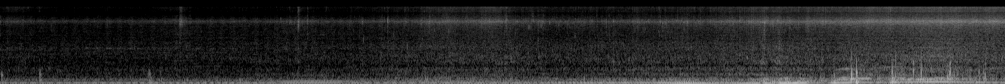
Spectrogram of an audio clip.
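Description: UAZ Patriot SUV wading through a stream, its engine pulling steadily under load and growing louder from about the middle, with water churning and splashing around the wheels near the end.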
